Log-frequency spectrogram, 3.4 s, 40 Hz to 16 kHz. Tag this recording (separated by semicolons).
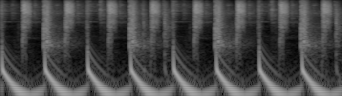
funky; beat; techno; loop; drum; breakbeat; 140bpm; house; dance; break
